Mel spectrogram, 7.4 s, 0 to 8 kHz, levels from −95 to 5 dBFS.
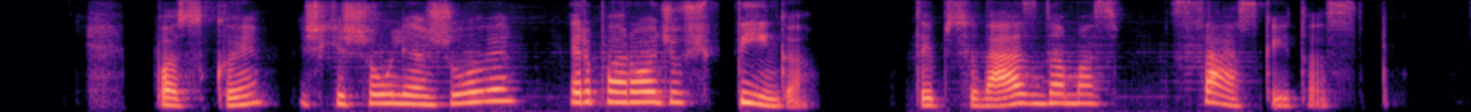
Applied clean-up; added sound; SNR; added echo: neural separator model SepFormer DNS4.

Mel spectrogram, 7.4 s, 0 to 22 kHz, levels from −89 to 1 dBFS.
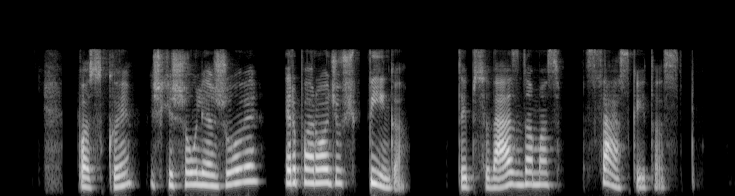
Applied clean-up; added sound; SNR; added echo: none; none; none; none.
